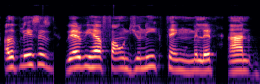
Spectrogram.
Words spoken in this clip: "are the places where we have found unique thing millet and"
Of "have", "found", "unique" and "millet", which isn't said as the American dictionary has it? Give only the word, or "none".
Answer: none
